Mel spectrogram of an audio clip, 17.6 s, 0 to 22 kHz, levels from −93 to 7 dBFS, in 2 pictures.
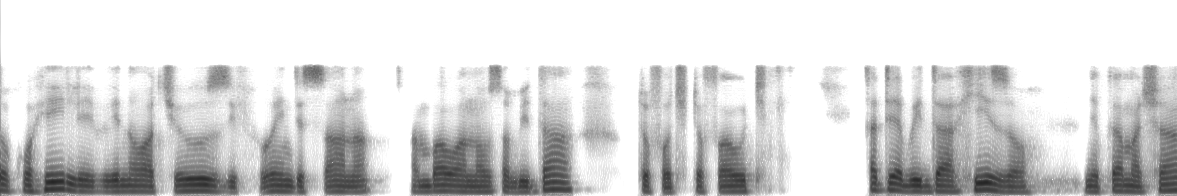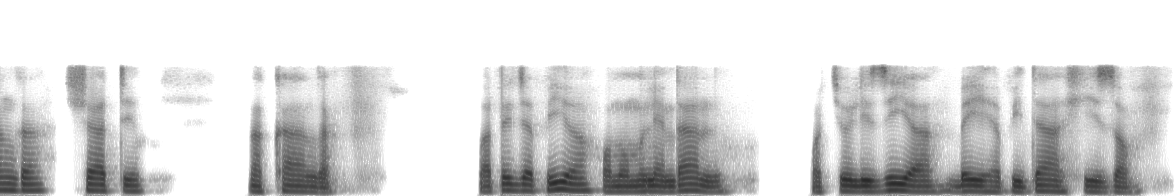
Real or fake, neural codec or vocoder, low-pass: fake; codec, 24 kHz, 0.9 kbps, WavTokenizer, large speech release; 5.4 kHz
